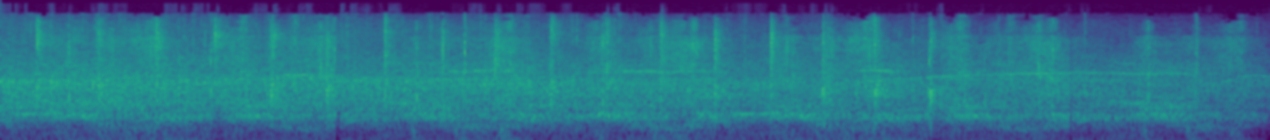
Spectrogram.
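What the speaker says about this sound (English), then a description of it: "we got to give another round of applause" A crowd applauds continuously and loudly, with scattered cheers and whoops over dense, steady clapping that holds at full strength throughout.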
